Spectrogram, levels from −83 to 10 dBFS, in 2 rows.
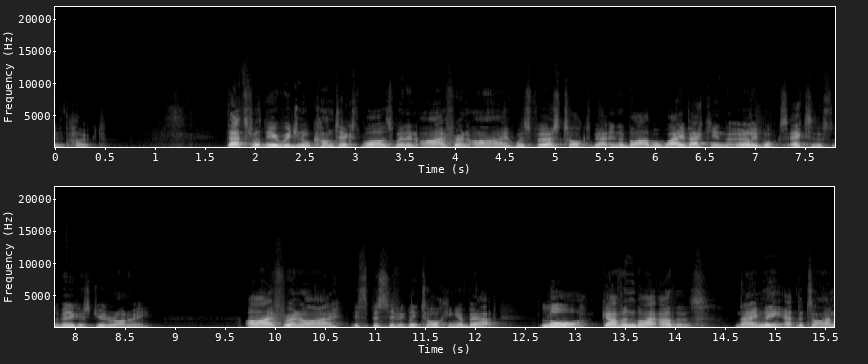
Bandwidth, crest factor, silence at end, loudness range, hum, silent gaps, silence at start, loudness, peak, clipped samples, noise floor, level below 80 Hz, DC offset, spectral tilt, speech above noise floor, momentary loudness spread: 8.6 kHz; 20 dB; 0 s; 4 LU; none; none; 0 s; -24 LUFS; -4 dBFS; under 0.1%; -70 dBFS; -64 dBFS; under 0.1%; -9 dB/octave; 47 dB; 13 LU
